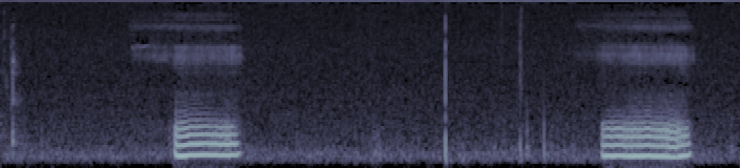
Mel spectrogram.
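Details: Small Pekingese dog snoring loudly in deep sleep: two drawn-out, tonal snoring breaths about four seconds apart in a quiet room.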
